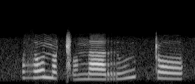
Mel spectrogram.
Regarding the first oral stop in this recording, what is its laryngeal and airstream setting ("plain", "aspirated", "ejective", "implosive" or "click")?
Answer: click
